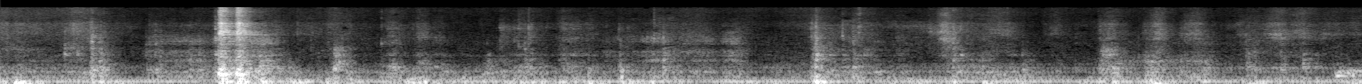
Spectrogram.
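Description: Faint handling sounds of a small screwdriver driving screws into a model gauntlet part: a sharp click about a second in, another about four seconds in, and small ticks between, over a low steady hum.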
